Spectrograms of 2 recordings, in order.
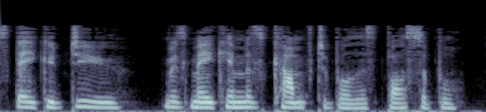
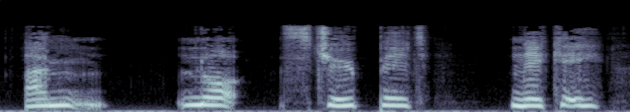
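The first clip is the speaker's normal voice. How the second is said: higher, slow, strained dying voice; weak dying man; 5 semitones higher, 4 dB louder, much slower than usual. Acted. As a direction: barely hold on to each word.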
